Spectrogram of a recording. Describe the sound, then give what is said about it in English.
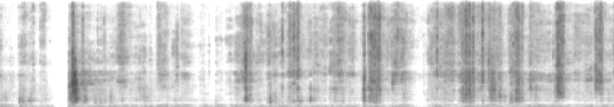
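Scissors snip steadily through a piece of paper, cutting out a little strip for a craft, a series of crisp cuts with short rasping strokes and brief pauses between them, no voices present. “I'm going to get a piece of paper, and we're going to cut a little strip out of it.”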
